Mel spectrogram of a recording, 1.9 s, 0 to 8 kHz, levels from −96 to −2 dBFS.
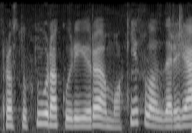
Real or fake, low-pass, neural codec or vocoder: fake; 7.2 kHz; codec, 16 kHz, 2 kbps, X-Codec, WavLM features, trained on Multilingual LibriSpeech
